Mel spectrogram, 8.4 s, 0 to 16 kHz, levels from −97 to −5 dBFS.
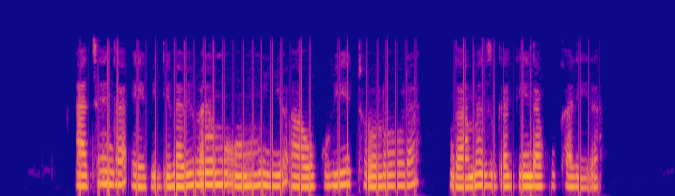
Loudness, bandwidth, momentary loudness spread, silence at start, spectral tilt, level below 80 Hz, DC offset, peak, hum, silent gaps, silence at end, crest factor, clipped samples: -27 LUFS; 7.6 kHz; 8 LU; 0.95 s; -8 dB/octave; -56 dBFS; under 0.1%; -10 dBFS; none; 5.54-5.58 s; 0.95 s; 18 dB; under 0.1%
